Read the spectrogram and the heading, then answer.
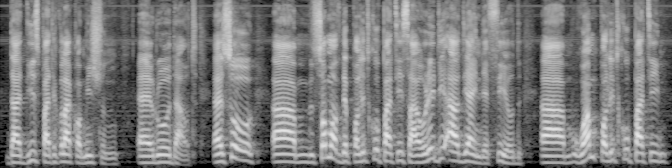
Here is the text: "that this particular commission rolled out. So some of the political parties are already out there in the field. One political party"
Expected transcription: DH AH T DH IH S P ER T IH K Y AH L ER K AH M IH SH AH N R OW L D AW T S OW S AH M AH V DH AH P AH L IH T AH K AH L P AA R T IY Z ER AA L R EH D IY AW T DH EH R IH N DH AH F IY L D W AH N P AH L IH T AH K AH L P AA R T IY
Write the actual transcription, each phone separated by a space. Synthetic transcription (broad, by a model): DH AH T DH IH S P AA T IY K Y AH L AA K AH M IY SH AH N R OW D AW T S OW S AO M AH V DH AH P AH L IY T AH K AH L P AA T IY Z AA AA L R EH D IY AW T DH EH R IH N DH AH F IY L D W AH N P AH L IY T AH K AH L P AA T IY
